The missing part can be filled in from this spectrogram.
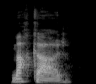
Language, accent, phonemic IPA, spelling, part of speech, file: French, France, /maʁ.kaʒ/, marquage, noun, LL-Q150 (fra)-marquage.wav
- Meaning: 1. marking (action of making a mark) 2. mark, marking (the sign marked) 3. marking (coloration of an animal) 4. marking (action of e.g. marking a page) 5. branding (e.g. of cattle)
